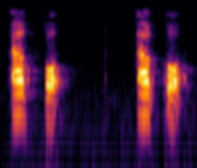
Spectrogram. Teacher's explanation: انحبس الصوت ثم جاء بعد ذلك القلقلة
